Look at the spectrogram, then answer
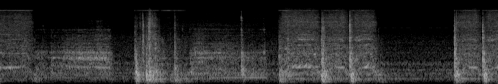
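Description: An Epson WorkForce WF-7710 series wide-format printer whirs in mechanical bursts as its carriage begins to shift, with several separate movement sounds and short pauses between them, close by and moderately loud.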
